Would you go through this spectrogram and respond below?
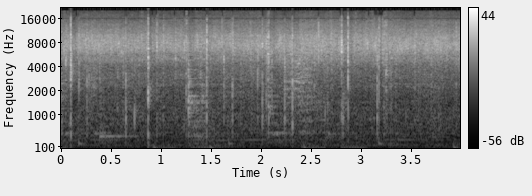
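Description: Ham steaks crackle and sizzle steadily on a hot Blackstone griddle, loud and close, with sharp pops and a few spatula scrapes as they are turned over; no talking.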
